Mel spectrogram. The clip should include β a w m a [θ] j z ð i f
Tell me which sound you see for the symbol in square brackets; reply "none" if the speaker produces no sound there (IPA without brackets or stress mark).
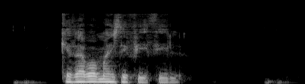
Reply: none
